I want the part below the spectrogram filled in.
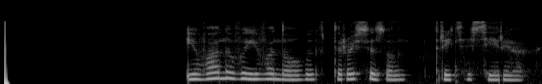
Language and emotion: Russian, neutral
